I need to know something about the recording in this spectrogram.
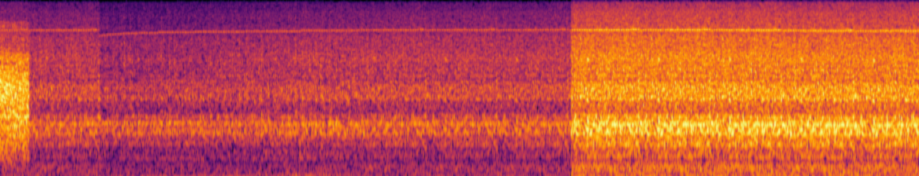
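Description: A simulated diesel semi-truck engine drones while cruising.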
